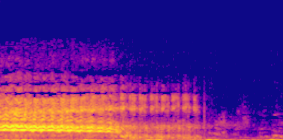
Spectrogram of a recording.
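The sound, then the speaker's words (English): A horse neighs in one loud, wavering, high whinny that trembles and then fades out, followed by a few faint low thumps. “I could have swore I just heard a horse laughing in your bedroom.”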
